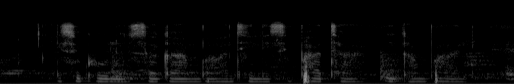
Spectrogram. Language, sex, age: South Ndebele, male, 20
